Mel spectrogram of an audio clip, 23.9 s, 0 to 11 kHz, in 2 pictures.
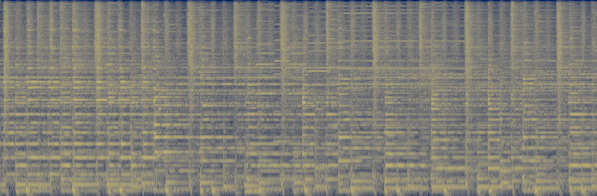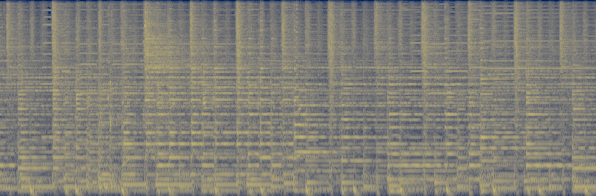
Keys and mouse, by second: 0.8 ctrl+b, 7.8 Tab, 8.2 middle click, 9.8-11.1 drag, 12.8 click, 15.2 middle click, 16.0 Tab, 16.8-19.3 middle drag, 21.5 shift+middle click, 22.9 click, 23.5 middle click.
